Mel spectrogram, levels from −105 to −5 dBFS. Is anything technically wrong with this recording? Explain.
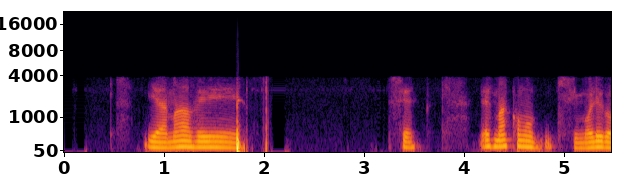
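Yes. GSM full-rate codec throughout: the vocal tract is modelled and driven by sparse regular pulses, with nothing above 4 kHz, giving plainly audible buzzy, gravelly roughness that fits 13 kbps coding. GSM bit errors from 1.72 to 2.08 s: corrupted filter, pitch and gain values distort frames, so the speech breaks into squawks, pops and gargling, pointing to a weak, error-heavy link.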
